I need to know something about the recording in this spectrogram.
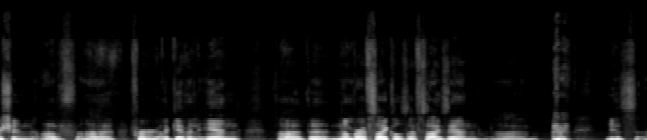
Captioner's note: cough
